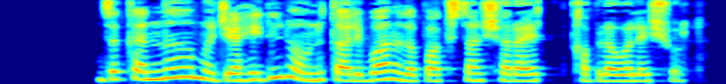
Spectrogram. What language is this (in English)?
Pashto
